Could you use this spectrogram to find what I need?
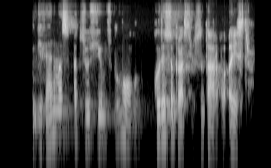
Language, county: Lithuanian, Panevėžys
